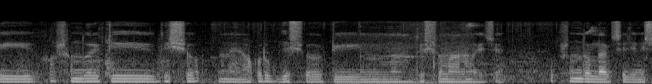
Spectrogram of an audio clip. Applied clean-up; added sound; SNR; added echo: none; Musical instrument; 14 dB; none.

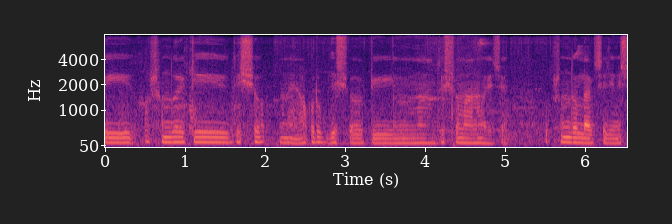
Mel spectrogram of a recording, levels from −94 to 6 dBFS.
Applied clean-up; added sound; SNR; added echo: none; none; none; none.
